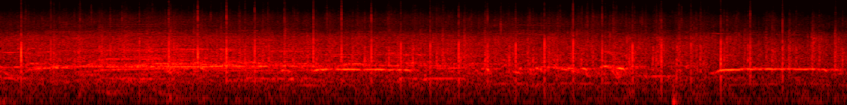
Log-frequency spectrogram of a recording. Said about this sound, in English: Well, if you still believe it, clap your hands with all your might and shout.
